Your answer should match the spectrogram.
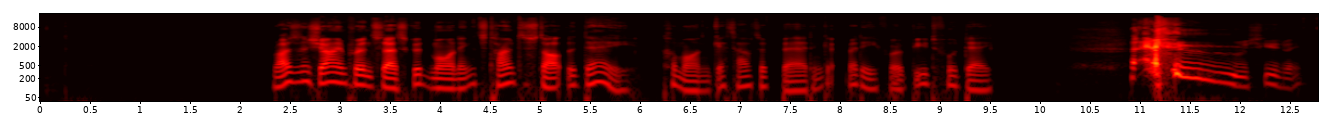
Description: sneeze

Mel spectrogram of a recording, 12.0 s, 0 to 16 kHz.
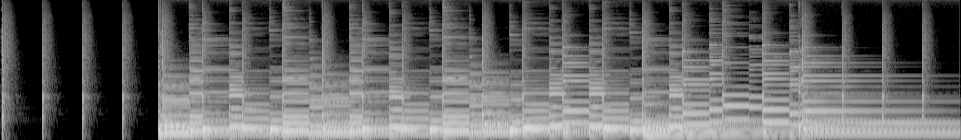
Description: Arpeggios - Practice Routine - 120bpm; The Power of Arpeggios

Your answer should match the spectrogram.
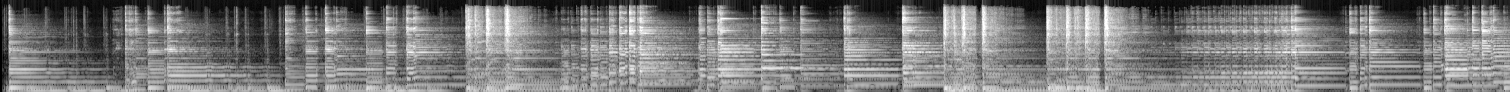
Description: Acoustic; Overwatch Theme

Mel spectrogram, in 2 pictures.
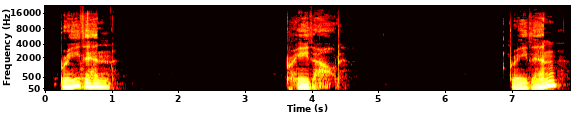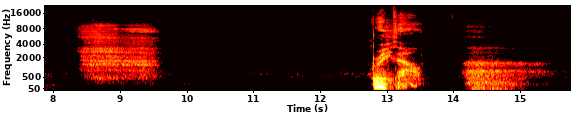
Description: Ringtone

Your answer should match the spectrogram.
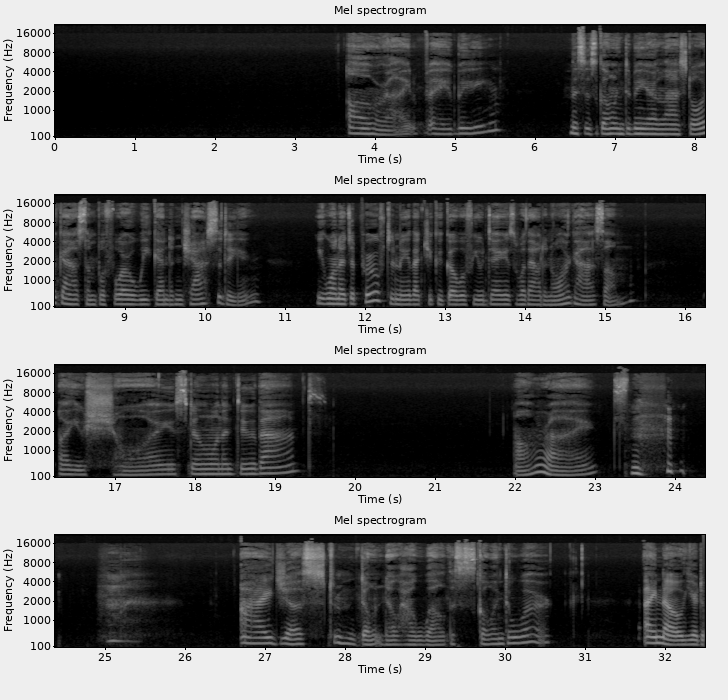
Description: Wet Noises

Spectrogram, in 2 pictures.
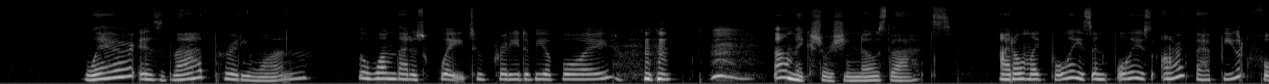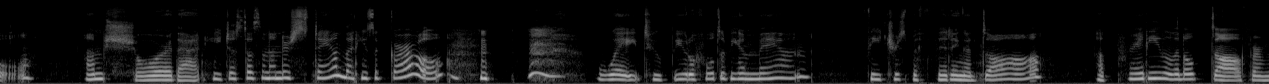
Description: Wet Noises

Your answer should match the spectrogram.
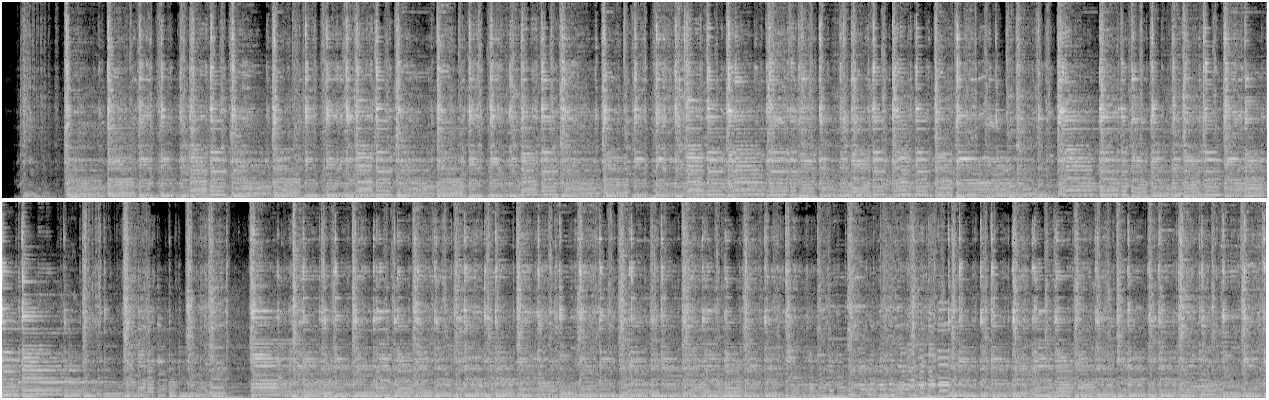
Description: Acoustic

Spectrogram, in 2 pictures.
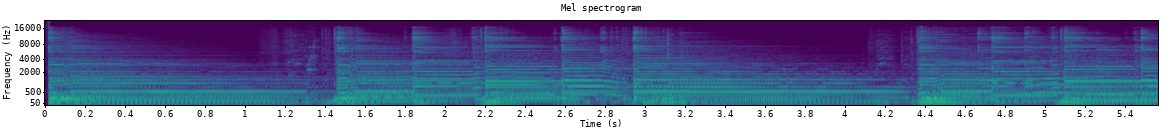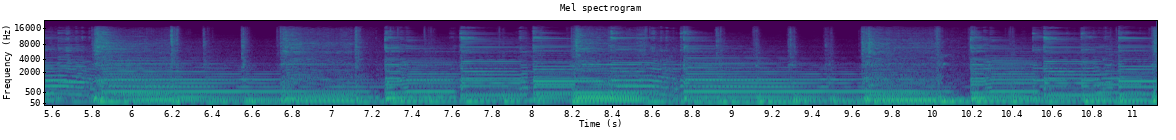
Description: Acoustic

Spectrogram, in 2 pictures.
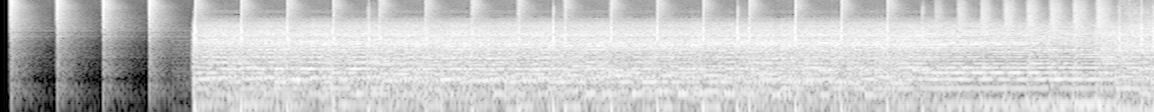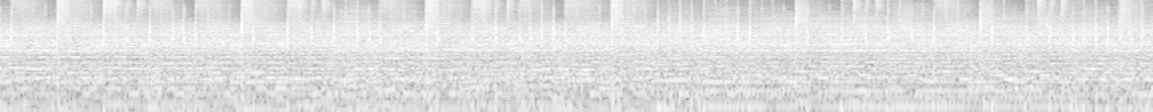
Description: Tapping; Torture

